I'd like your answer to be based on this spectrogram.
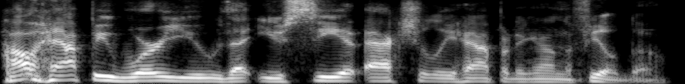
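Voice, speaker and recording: A man's voice: medium pitch, expressive, a little fast, dry recording, studio quality. A man hosting an interview podcast, asking long, rambling questions with self-deprecating asides. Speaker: podcast host.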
